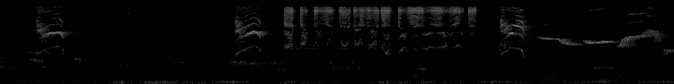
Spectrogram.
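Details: Brown-throated sunbird singing in spaced bursts: sharp high sweeps and chips, a dense chattering run in the middle, and thin rising whistles at the end.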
